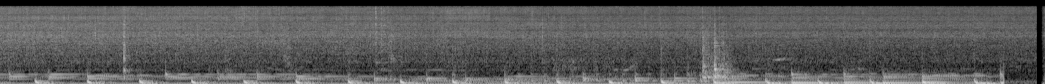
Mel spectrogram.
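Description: Squash and long beans sizzling in hot oil in a steel wok while a metal spatula stirs and scrapes through them.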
